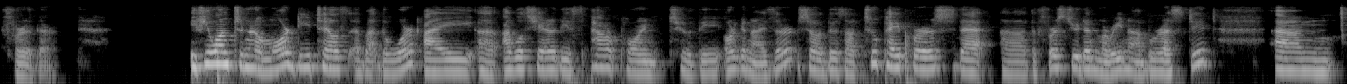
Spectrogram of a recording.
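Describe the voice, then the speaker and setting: A woman with an ordinary speaking voice uses lively intonation at a fairly low pitch and a fairly slow pace. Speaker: architecture professor. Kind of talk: lecture.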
